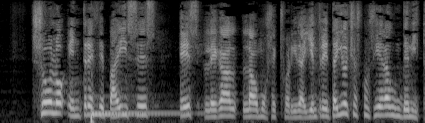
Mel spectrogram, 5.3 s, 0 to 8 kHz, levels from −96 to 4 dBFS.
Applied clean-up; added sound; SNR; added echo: neural mask model RNNoise.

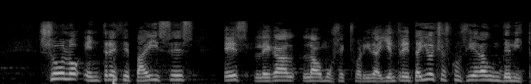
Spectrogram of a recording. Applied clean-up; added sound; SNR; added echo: neural separator model SepFormer DNS4.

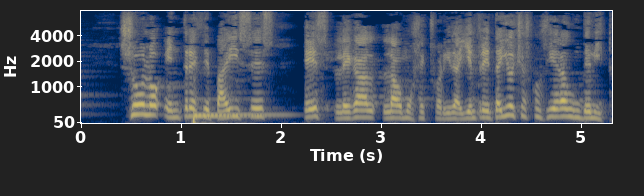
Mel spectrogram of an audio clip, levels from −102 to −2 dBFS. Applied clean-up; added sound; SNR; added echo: classical method log-MMSE.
